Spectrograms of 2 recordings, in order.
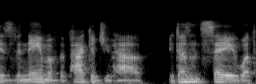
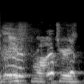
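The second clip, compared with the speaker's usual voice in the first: laughing; 6 dB louder than usual. Real, not acted. Laughing at friends' teasing.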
